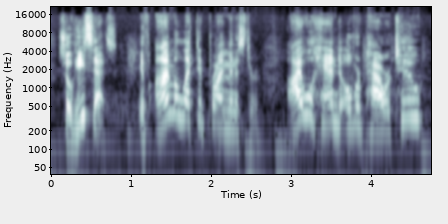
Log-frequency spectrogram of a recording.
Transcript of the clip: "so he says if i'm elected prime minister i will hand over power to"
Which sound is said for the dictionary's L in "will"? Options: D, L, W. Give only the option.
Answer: L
